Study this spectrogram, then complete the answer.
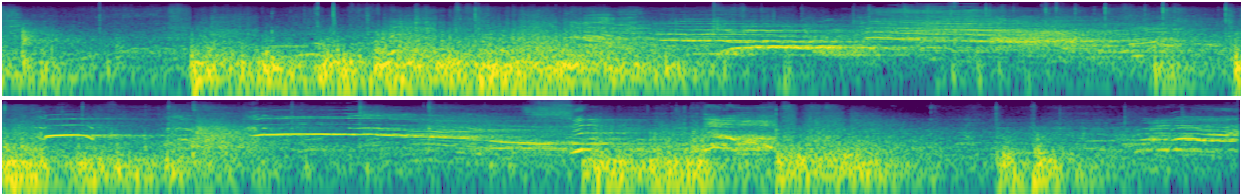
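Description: Bodies slam heavily onto a wrestling ring mat, echoing in a large hall.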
